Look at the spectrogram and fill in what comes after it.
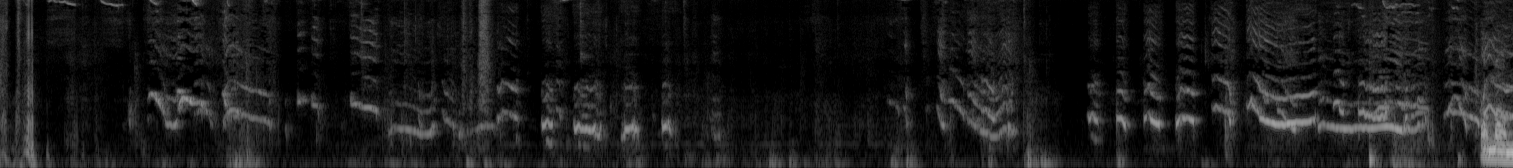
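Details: Kromfohrländer puppies kept in a cage at Nalgards kennel, their mother outside, whimper and whine in many overlapping high, wavering, rising-and-falling cries with short pauses, while a woman speaks softly to them in Swedish.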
